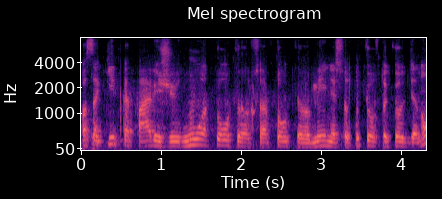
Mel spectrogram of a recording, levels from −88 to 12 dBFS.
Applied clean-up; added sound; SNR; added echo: neural separator model SepFormer DNS4.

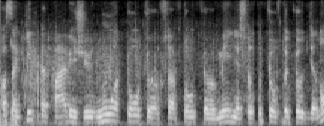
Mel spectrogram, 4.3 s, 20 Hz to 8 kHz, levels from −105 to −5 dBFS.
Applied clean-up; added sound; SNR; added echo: neural mask model RNNoise.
